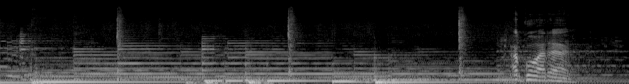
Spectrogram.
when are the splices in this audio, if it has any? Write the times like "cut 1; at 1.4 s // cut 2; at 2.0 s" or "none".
cut 1; at 5.1 s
